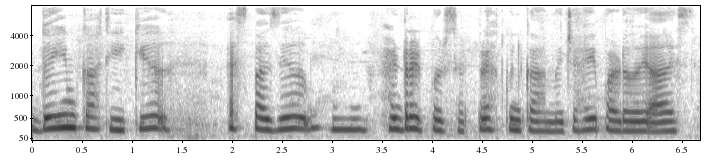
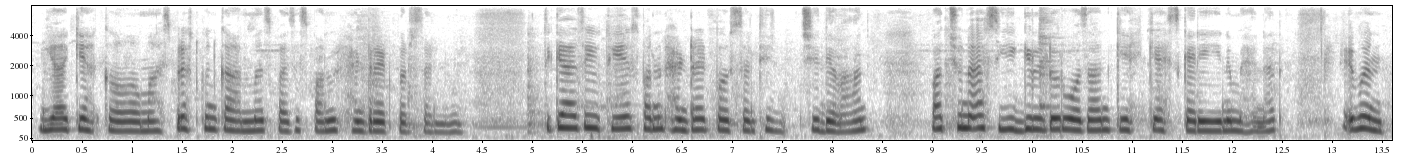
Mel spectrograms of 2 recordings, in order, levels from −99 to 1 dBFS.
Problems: none marked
